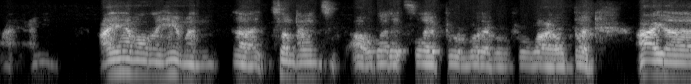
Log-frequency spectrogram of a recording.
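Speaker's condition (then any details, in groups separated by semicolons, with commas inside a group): Cerebral palsy; present from birth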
